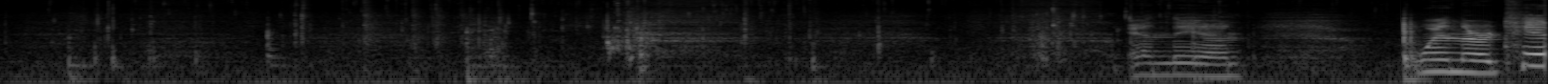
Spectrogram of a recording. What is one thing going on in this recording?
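A spoon stirs mushrooms in a pot of broth.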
